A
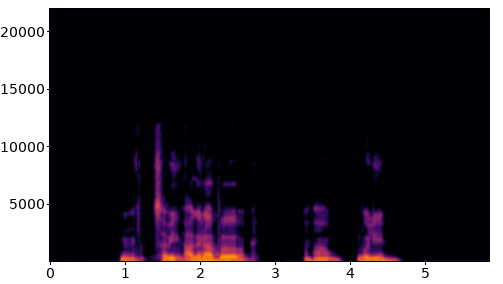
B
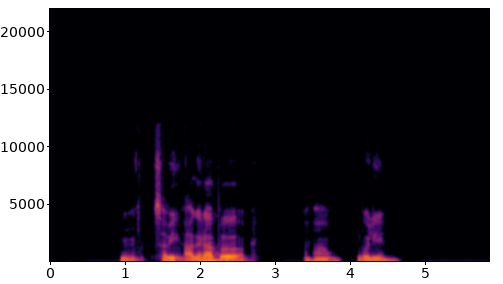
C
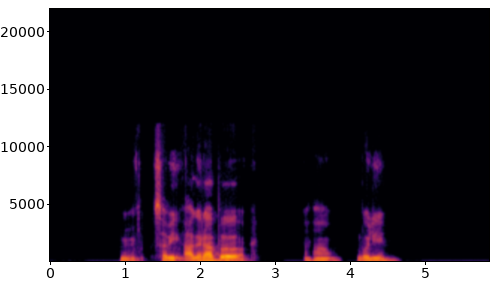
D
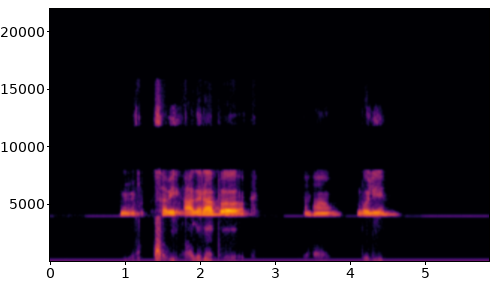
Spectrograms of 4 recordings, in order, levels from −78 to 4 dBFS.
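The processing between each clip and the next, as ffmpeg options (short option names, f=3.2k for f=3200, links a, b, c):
-af "flanger=delay=1.7:depth=1.2:regen=79:speed=0.79:shape=triangular,volume=2dB"
-af "equalizer=f=125:t=o:w=1:g=-4,equalizer=f=1k:t=o:w=1:g=4,equalizer=f=2k:t=o:w=1:g=5,equalizer=f=8k:t=o:w=1:g=7,volume=3.5dB"
-af "afftfilt=real='real(if(lt(b,736),b+184*(1-2*mod(floor(b/184),2)),b),0)':imag='imag(if(lt(b,736),b+184*(1-2*mod(floor(b/184),2)),b),0)':win_size=2048:overlap=0.75,aeval=exprs='val(0)+0.00251*(sin(2*PI*50*n/s)+sin(2*PI*2*50*n/s)/2+sin(2*PI*3*50*n/s)/3+sin(2*PI*4*50*n/s)/4+sin(2*PI*5*50*n/s)/5)':c=same"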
